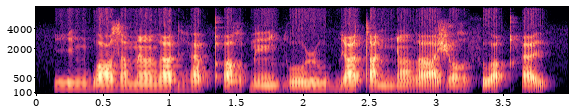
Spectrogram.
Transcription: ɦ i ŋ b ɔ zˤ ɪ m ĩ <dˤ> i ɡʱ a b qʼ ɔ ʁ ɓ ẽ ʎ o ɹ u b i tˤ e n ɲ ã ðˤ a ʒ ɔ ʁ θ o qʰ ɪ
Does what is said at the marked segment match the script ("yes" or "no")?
no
